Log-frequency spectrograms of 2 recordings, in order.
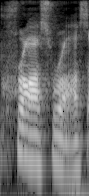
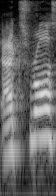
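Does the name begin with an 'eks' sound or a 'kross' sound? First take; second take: kross; eks. First: It begins with 'kross', then 'ross'. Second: It begins with the letter name 'eks', then 'ross'. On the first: "or I'll pronounce it Cross-Ross" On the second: "I will either pronounce it X-Ross"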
